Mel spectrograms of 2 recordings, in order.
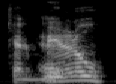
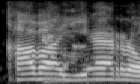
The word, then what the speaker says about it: Caballero: Calabero. Where? Randy Caballero.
